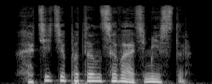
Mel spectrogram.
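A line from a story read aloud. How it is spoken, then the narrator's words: Indistinct female whisper. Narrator (Russian): прошептал Маршу в ухо невнятный женский голос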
